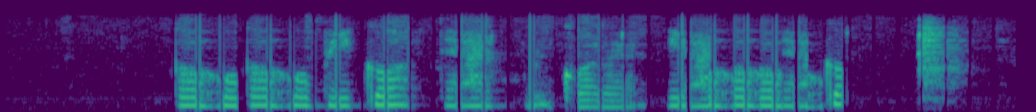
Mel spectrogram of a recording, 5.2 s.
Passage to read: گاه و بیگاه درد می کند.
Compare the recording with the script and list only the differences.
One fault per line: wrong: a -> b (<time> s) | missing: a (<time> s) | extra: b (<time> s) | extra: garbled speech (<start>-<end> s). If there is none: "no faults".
extra: گاه (1.2 s)
extra: garbled speech (3.3-4.2 s)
